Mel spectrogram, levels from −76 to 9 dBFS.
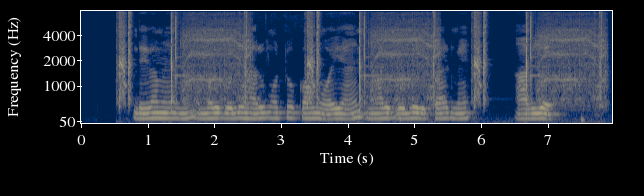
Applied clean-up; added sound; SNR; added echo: none; Camera; 1 dB; none.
